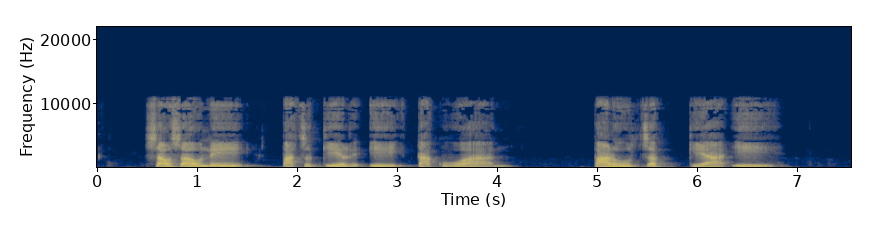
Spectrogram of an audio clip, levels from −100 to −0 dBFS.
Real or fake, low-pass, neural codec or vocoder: real; 10.8 kHz; none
